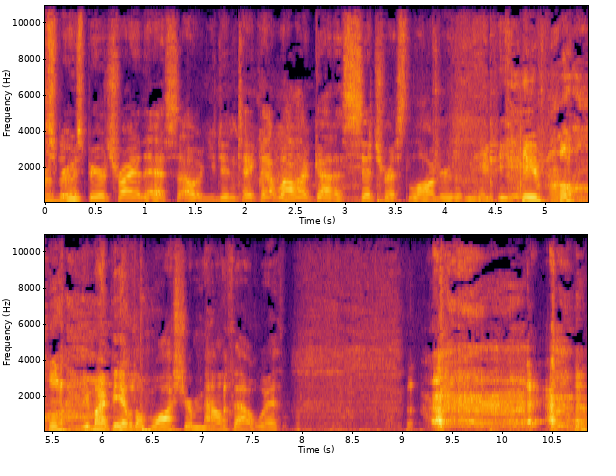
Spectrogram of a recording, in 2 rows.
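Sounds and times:
speech: 0:00.1 - 0:08.2, 0:09.0 - 0:09.9
raspy coughs: 0:04.3 - 0:06.1, 0:09.0 - 0:10.8
throat clearing: 0:09.1 - 0:10.8.

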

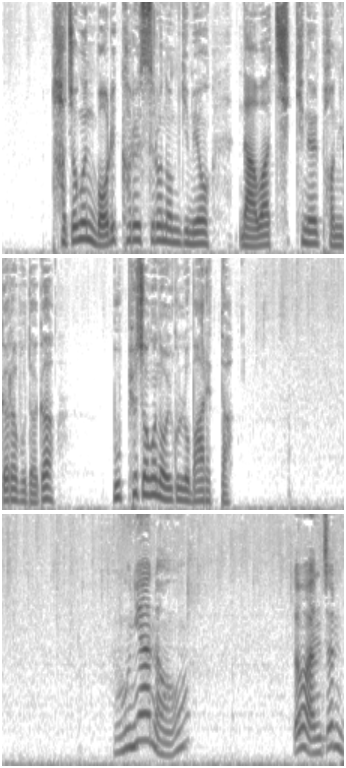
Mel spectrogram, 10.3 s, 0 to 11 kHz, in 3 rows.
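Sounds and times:
speech: 0:00.6 - 0:05.8, 0:08.0 - 0:08.8, 0:09.8 - 0:10.2
shower water spray pattering on a hard surface: 0:04.6 - 0:10.2.

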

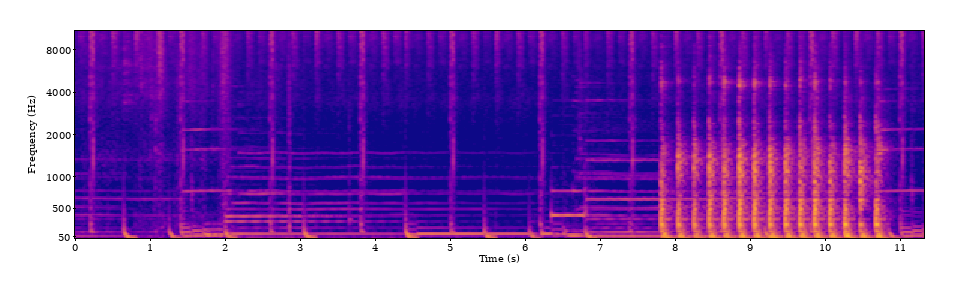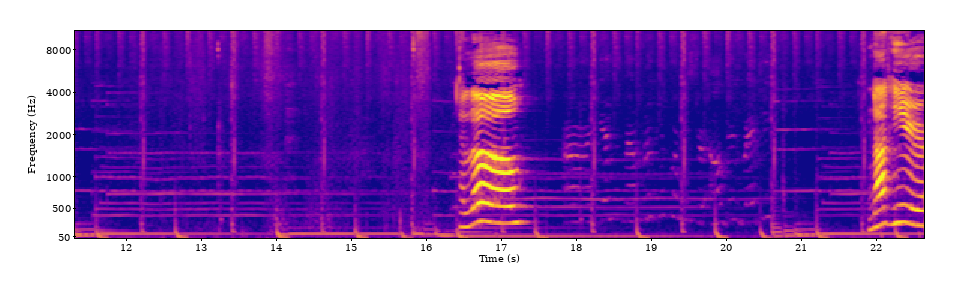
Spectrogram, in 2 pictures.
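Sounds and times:
firm knocking on a door: 0:07.8 - 0:11.0
speech: 0:16.5 - 0:17.4, 0:22.0 - 0:22.6.

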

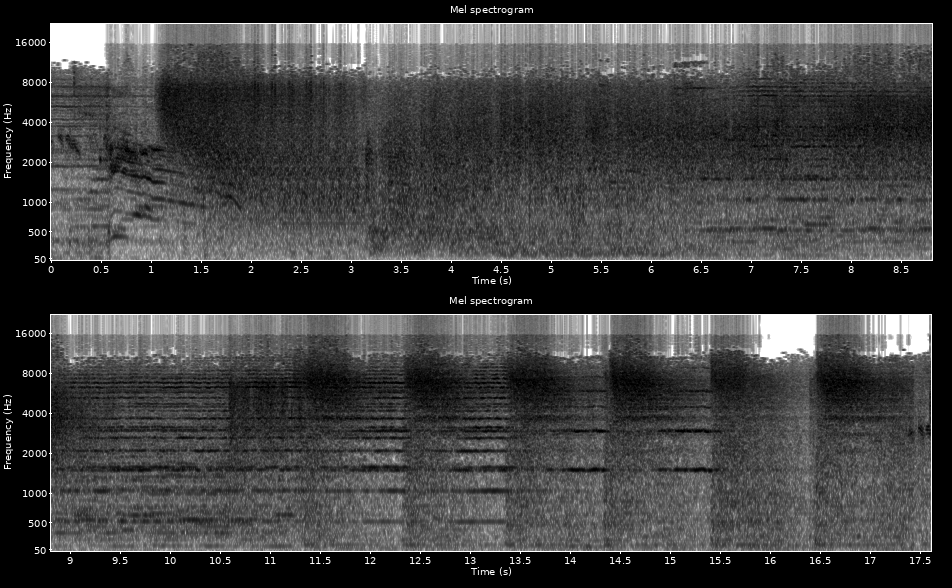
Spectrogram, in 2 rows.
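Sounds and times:
sharp heavy blows smashing boulder: 0:01.0 - 0:17.6
rumbling debris: 0:01.1 - 0:16.4
huge boulder smashed apart: 0:01.2 - 0:07.6.

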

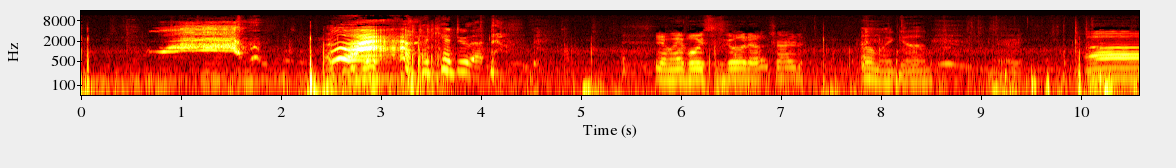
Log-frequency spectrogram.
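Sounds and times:
person imitating a shrill movie-style scream: 0:00.7 - 0:01.8, 0:02.5 - 0:03.4
speech: 0:03.7 - 0:04.3, 0:05.8 - 0:08.8, 0:10.0 - 0:10.5.

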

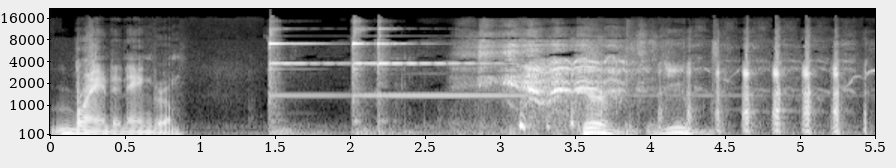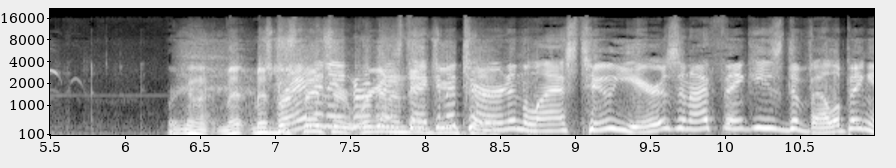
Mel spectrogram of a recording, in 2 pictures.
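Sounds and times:
speech: 0:00.1 - 0:01.0, 0:03.6 - 0:05.0, 0:06.3 - 0:10.9
bright bell dinging: 0:01.4 - 0:04.2
laughter: 0:02.9 - 0:08.2.

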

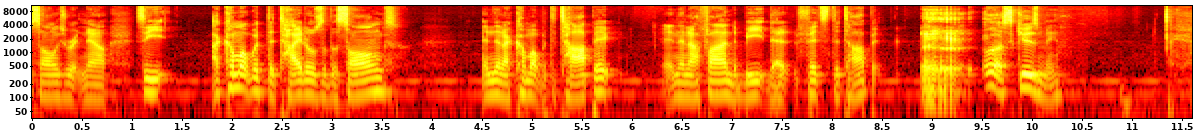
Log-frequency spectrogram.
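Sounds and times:
speech: 0:00.0 - 0:03.8, 0:04.5 - 0:10.4
loud gurgling burp: 0:08.9 - 0:09.6.

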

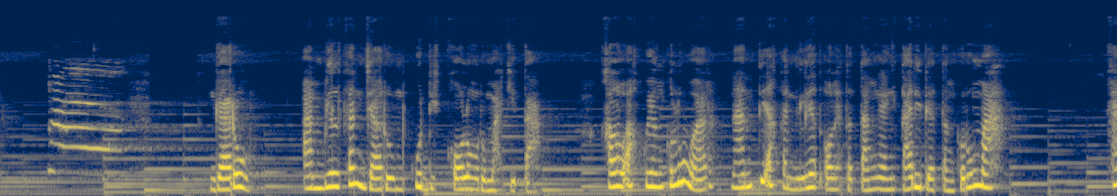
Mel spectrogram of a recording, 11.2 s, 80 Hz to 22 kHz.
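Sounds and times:
cat meowing: 0:00.4 - 0:01.5
speech: 0:02.1 - 0:10.1.

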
